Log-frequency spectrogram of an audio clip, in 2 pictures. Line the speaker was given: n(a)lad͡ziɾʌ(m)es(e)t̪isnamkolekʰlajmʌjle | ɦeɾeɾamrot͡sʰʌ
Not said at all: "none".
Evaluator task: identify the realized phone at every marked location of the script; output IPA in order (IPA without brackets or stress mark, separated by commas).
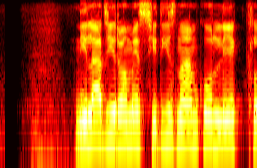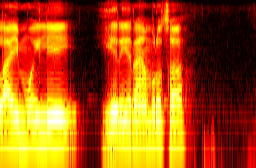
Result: i, m, i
